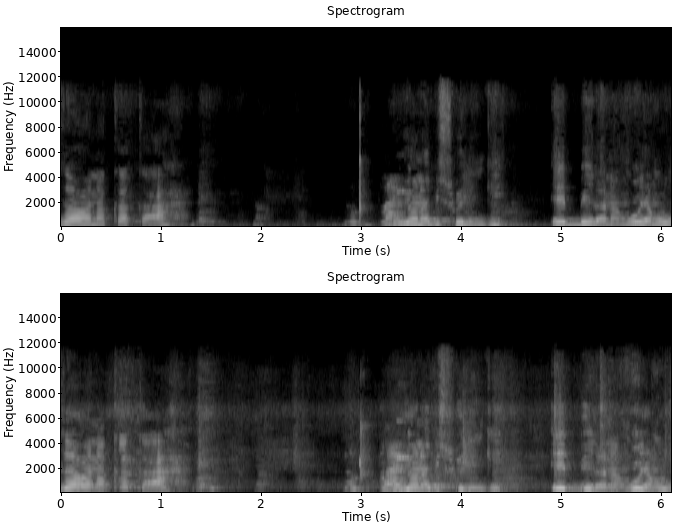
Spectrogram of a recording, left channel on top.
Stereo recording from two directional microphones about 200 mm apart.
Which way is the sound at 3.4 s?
45° left (ahead or behind).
